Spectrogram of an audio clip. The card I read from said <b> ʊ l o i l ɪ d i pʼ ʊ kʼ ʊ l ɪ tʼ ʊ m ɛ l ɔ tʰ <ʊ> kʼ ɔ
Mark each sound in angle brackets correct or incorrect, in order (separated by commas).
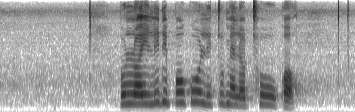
correct, incorrect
